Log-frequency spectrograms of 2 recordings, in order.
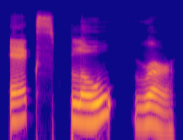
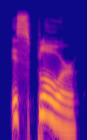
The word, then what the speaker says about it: explorer: Pausadamente, explorer. A tônica está em plow e em velocidade de conversa, explorer.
